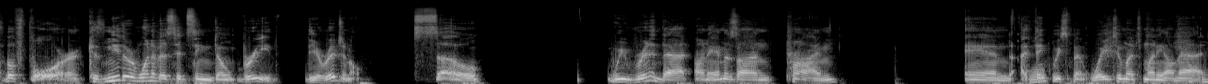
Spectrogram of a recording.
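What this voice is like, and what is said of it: Voice sounds a little weird. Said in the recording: “my accents or my dialect is a little weird today because of my allergy issues”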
